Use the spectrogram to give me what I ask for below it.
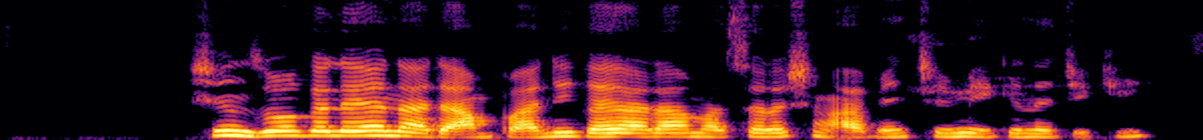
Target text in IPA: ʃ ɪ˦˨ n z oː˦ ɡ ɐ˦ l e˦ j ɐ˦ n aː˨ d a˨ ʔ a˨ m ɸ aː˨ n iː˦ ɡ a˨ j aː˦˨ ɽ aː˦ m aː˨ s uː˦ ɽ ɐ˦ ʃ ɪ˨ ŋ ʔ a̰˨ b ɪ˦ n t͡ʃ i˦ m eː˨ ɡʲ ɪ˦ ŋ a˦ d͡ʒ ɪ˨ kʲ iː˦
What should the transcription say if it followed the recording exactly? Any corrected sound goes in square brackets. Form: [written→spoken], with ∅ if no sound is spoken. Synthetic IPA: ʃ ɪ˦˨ n z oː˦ ɡ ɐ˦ l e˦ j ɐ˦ n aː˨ d a˨ ʔ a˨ m ɸ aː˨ n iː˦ ɡ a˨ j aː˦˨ ɽ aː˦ m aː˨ s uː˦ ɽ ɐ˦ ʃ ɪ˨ ŋ ʔ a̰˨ b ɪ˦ n t͡ʃ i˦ m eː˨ ɡʲ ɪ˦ [ŋ→n] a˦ d͡ʒ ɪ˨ kʲ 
